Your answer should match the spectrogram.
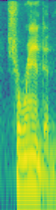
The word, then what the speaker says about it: Sarandon: today, Susan, how do you pronounce her last name? Sarandon.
